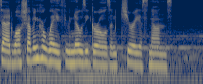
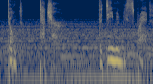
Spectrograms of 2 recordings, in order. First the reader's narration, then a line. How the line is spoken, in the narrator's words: one of the standing nuns whispered to him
